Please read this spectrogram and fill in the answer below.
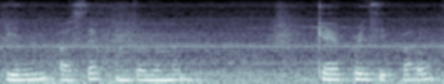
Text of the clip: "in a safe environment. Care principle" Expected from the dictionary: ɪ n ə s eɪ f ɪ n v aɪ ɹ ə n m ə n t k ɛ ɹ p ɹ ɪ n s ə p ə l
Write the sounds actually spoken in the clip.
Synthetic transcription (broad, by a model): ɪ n ə s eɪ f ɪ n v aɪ l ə m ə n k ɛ p ɹ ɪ n s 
